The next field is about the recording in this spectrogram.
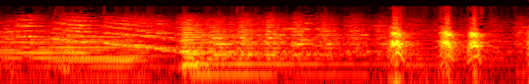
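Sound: dog barking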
